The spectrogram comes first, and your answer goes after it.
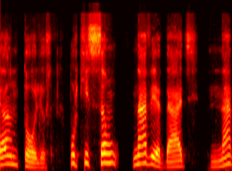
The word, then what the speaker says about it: antolhos: Antólios, a depender da pronúncia que a pessoa queira dar, né? O correto é antôlhos, porque são, na verdade, na verdade duas peças que limitam a visão.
